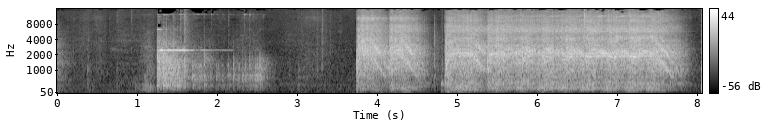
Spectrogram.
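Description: Electric stick blender with a mini chopper attachment whirring in three pulses, a short one about a second in, another near the middle, then a longer run of about three seconds, as it blitzes coriander dressing to pulse in the Greek yoghurt.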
